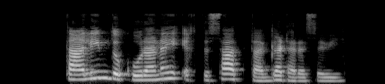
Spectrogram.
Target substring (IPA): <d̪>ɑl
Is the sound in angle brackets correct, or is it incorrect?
incorrect: t̪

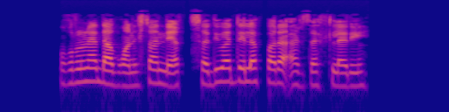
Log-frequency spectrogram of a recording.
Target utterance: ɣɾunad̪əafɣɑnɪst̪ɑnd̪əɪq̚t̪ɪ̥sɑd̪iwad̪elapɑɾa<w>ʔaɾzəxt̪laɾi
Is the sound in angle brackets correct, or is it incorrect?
incorrect: none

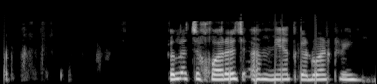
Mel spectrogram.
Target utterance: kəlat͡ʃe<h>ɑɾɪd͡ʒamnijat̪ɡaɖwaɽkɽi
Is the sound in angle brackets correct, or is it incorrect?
incorrect: x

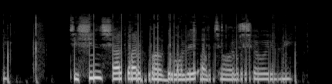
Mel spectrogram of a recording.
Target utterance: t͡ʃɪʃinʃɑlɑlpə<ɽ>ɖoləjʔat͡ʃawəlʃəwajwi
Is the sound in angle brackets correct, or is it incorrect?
incorrect: ɾ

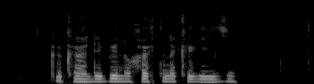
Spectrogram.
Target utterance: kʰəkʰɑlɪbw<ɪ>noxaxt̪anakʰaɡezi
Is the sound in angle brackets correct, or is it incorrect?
incorrect: i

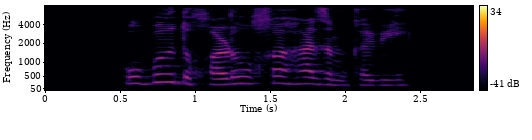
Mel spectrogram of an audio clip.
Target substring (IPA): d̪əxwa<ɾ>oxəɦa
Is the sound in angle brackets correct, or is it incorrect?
incorrect: ɽ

